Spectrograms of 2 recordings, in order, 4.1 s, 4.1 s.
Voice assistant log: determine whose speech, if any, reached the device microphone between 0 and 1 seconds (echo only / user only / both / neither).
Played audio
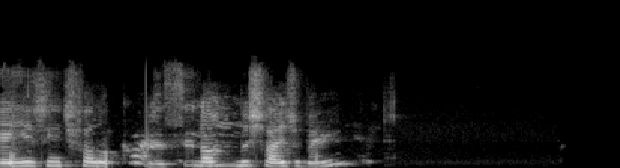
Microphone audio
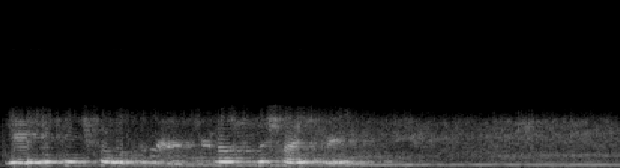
echo only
